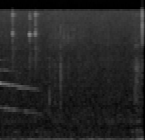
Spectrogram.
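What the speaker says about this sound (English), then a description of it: "sorry, my cat is meowing." A house cat meows faintly in a quiet room, a drawn-out call at the start followed by a few softer, brief sounds, with no one talking.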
